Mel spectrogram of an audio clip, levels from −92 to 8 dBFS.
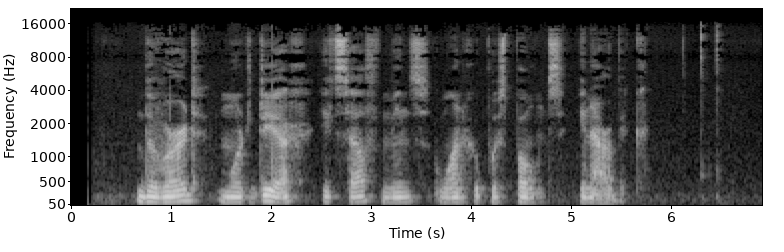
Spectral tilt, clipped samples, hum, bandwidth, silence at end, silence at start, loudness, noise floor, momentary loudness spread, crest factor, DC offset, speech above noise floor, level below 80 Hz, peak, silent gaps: -4 dB/octave; under 0.1%; none; 16.5 kHz; 0.45 s; 0.65 s; -18 LUFS; -49 dBFS; 18 LU; 20 dB; under 0.1%; 31 dB; -52 dBFS; 0 dBFS; none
